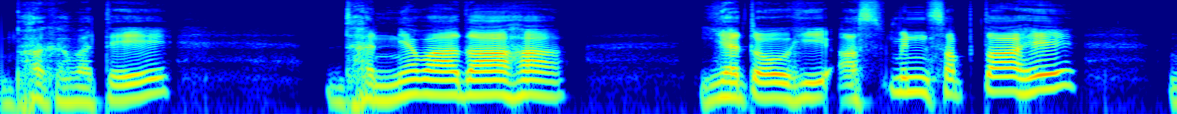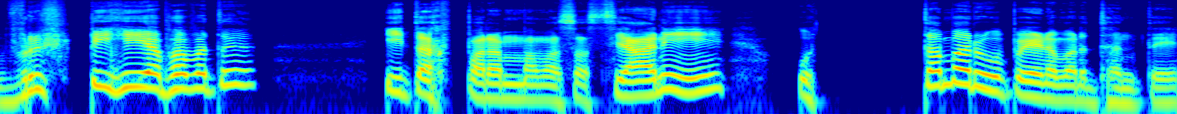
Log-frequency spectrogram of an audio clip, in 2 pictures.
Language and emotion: Sanskrit, happy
